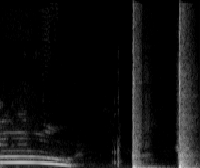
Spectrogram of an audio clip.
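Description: A voice holding a falling 'ooh' tone, then two sharp knocks on a hard surface about half a second apart, made to mimic a hammer.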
